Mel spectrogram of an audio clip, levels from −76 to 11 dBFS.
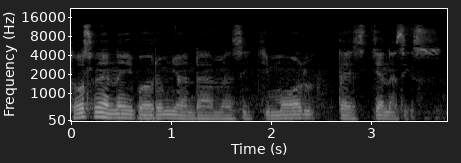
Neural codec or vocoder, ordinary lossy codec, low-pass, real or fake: none; AAC, 32 kbps; 19.8 kHz; real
